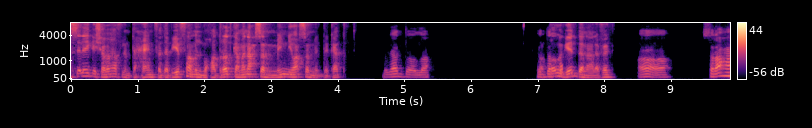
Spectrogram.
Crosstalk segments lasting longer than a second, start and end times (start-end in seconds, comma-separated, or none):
none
